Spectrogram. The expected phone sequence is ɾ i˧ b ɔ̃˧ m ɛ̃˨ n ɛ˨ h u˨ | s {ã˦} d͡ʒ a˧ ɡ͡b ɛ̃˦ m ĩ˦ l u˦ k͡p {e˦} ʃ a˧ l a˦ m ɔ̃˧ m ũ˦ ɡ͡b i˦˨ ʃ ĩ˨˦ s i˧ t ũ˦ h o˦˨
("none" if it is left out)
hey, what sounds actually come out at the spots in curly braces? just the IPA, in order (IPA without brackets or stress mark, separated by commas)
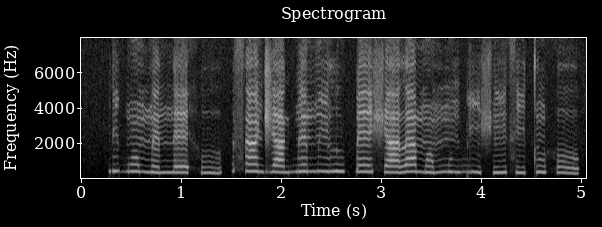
ã˦, ɛ˦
